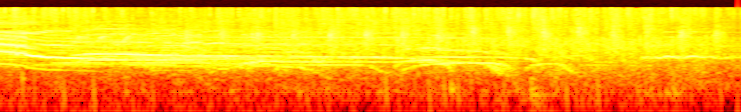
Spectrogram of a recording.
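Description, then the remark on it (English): Loud, sustained audience applause for comedian Sam J at her album taping in New York, dense clapping mixed with whoops and high-pitched cheers rising and falling over the crowd noise, continuing steadily throughout. “Please put a big round of applause. Start clapping up, clap it up, clap it up to my girl, Sam J.”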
